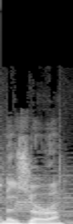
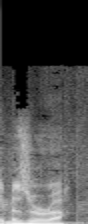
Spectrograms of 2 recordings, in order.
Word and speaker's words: Missouri: Let's say hi to Jack is in Missouri. Now, some people say Missouri, some people say Missouri. Anyway, well, how do you say it, Jack? – Missouri.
